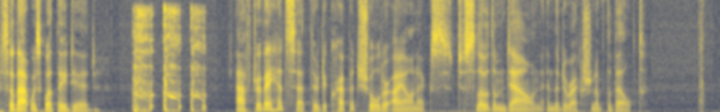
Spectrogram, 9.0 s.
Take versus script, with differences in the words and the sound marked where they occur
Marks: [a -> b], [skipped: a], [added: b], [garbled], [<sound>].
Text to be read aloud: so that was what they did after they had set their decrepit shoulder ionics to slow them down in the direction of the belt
so that was what they did [cough] after they had set their decrepit shoulder ionics to slow them down in the direction of the belt [tap]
